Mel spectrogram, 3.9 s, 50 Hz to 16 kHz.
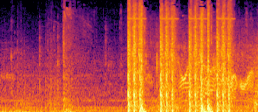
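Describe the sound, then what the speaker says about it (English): Rapid automatic gunfire in Call of Duty Black Ops 3 team deathmatch on the Fringe map: a sharp, loud burst of several quick shots, then more bursts, after a quieter stretch. "Nah, I just shot three times and missed."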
